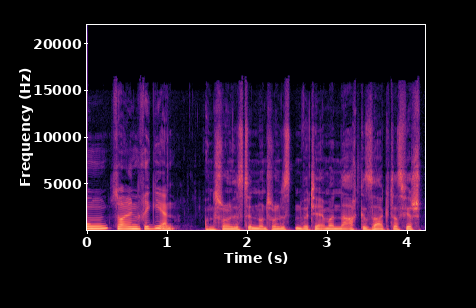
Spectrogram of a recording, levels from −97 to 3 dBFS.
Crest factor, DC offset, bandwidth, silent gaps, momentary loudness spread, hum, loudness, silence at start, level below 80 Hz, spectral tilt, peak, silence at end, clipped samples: 16 dB; under 0.1%; 15.5 kHz; none; 6 LU; none; -22 LUFS; 0 s; -58 dBFS; -6 dB/octave; -4 dBFS; 0.05 s; under 0.1%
